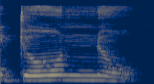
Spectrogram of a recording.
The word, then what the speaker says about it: don't know: We actually say I don't know. Don't know. There's no T in the pronunciation of don't know.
